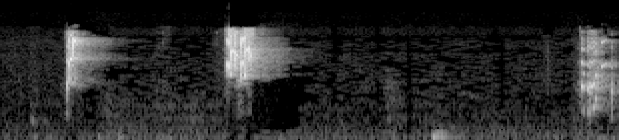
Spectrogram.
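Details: Lovebird calls played to spur a pet pair toward mating: separate sharp, screechy chirps about a second or more apart, a faint low thump between them, and a rougher chattering note to finish.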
